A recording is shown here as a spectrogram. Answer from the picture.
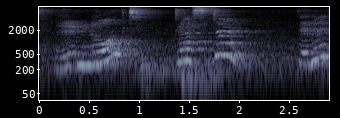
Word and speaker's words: Renault: I just asked him, what is the pronunciation? Then he said, R-E-N-A-U-L-T.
